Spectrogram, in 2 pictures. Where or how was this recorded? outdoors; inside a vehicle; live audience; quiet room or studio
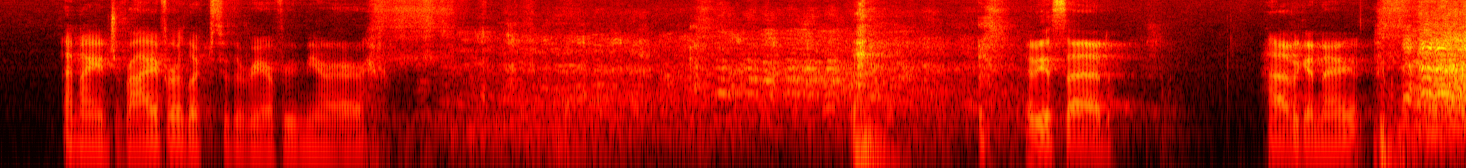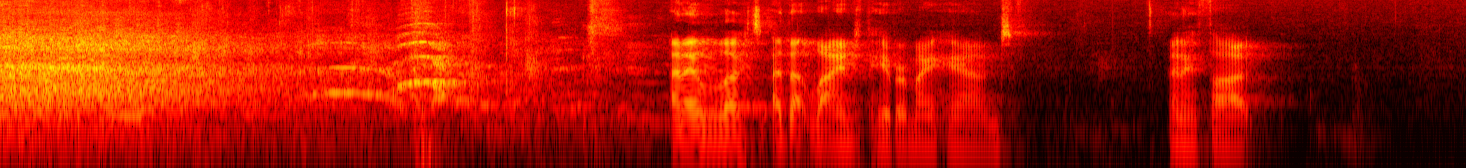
live audience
